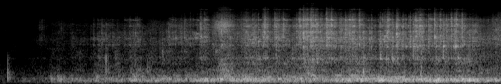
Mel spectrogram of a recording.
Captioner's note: machine rattling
